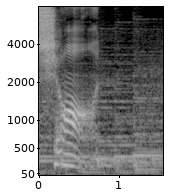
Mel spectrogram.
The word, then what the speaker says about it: Seam: The name's Seam. Pronounced Sean.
